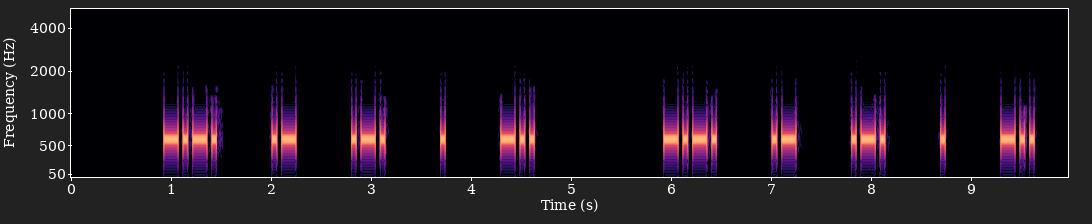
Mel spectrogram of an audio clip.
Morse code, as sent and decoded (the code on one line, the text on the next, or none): -.-. .- .-. -.. / -.-. .- .-. -..
CARED CARED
